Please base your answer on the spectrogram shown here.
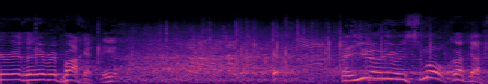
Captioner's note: audience laughs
